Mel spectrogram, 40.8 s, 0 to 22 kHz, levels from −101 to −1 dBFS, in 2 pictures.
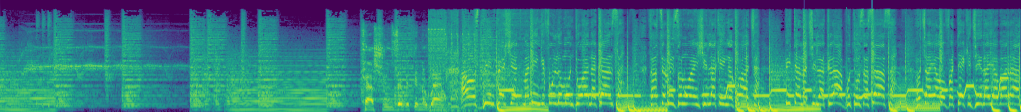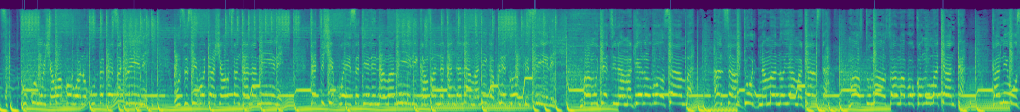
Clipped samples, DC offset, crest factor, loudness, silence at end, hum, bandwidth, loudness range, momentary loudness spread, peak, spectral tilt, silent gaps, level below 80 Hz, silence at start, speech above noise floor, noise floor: under 0.1%; under 0.1%; 10 dB; -11 LUFS; 0 s; none; 16 kHz; 12 LU; 12 LU; 0 dBFS; -5 dB/octave; none; -20 dBFS; 0 s; 30 dB; -40 dBFS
